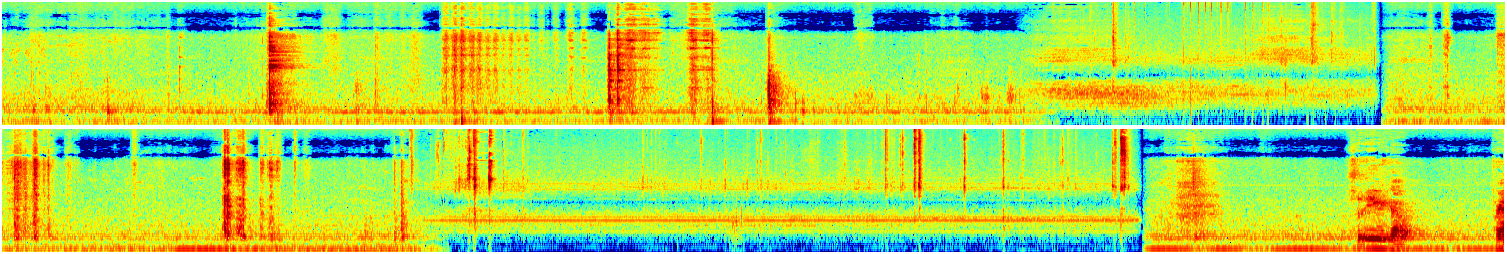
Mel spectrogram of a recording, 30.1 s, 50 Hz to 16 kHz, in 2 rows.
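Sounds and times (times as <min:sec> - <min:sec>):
metal cookware clinking and clattering: 0:02.6 - 0:03.1.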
